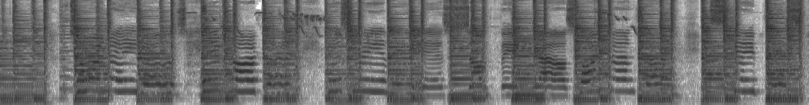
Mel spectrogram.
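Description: Acoustic guitar strummed in a steady rhythm, with a woman's voice carrying a wavering melody over it.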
